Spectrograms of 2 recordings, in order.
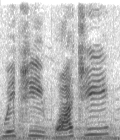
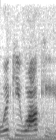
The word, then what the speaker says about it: Weeki Wachee: say something real quick i think this place is actually pronounced witchy watchy or wiki watchy definitely not wiki walkie like we've been saying so just wanted to clear that out that that's how it's pronounced so you're pronouncing you're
